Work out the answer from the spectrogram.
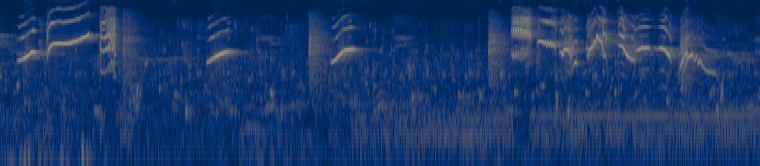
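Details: Training master of a loud, sharp oriental magpie-robin song with a wild river theme: rising whistled slurs mixed with harsh rasping blocks, then a rapid run of varied short notes near the end.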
